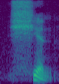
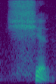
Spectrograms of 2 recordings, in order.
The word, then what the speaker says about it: 限: The next character, and this is when finally we have a difference in pronunciation, is pronounced Xian. Xian.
